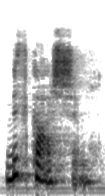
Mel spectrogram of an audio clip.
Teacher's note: Без — это слово без ударения, когда вы произносите в речи, не выделяя, как сейчас я, да, а именно просто в процессе, без каши, без — слова без ударения.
